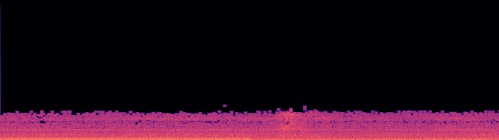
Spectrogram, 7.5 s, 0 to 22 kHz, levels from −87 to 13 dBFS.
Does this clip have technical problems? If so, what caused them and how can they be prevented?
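Yes. Throughout the clip, the sound is cut off sharply above 5.4 kHz and carries a heavy watery, swirling texture. This is likely MP3 compression at a very low bitrate, consistent with around 16 kbps. Starved of bits, the encoder discards the treble at a fixed point and drops weaker frequency lines that flicker in and out from frame to frame. A simple low-pass filter or reduced sample rate would dull the top just as cleanly but without that swirl. To prevent it, keep the audio uncompressed or encode MP3 at 128 kbps or higher.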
